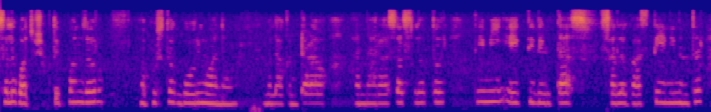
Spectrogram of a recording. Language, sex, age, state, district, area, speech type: Marathi, female, 18-30, Maharashtra, Nanded, rural, spontaneous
